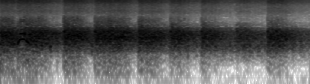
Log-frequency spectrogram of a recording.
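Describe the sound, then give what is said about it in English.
Gunfire from riders' guns as mounted cowboys charge a gang on an open plain: many loud shots in quick, regular succession, each with a harsh noisy tail, blending into a continuous rattling barrage. “Then the point riders and the Indians rode with blazing guns to face the Corey gang.”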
